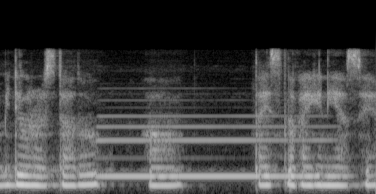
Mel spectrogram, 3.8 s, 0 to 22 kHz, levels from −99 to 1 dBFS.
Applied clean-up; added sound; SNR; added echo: none; Wind instrument, woodwind instrument; 6 dB; none.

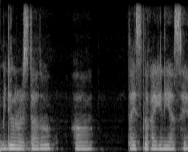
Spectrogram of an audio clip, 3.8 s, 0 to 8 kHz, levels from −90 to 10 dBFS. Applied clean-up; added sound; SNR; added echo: neural mask model Resemble Enhance denoiser.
